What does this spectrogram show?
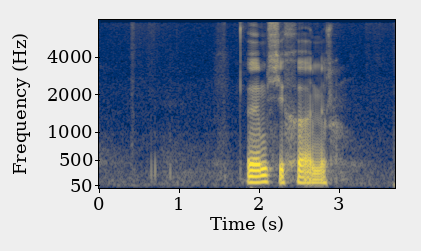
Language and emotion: Russian, sad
